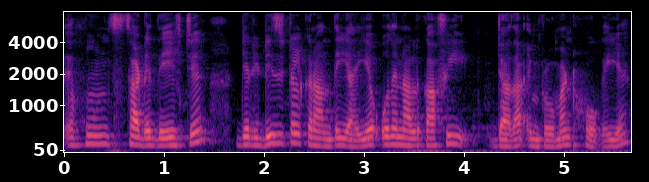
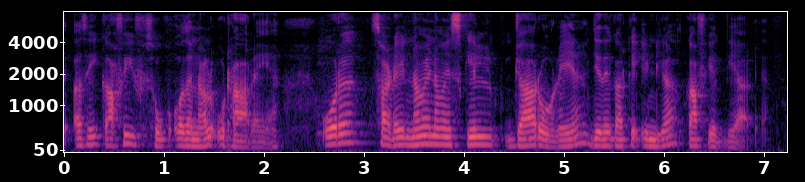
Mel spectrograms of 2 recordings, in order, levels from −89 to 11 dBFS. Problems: none marked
